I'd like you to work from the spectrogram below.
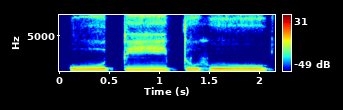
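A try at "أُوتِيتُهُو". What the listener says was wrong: উতে টান হবে। উতিতুহু।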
